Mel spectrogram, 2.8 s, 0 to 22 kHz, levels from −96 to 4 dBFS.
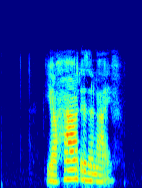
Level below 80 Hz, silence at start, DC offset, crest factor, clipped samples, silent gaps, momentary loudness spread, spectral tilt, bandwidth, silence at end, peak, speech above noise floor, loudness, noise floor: -68 dBFS; 0.95 s; under 0.1%; 22 dB; under 0.1%; none; 19 LU; -4 dB/octave; 7.6 kHz; 0.6 s; -4 dBFS; 55 dB; -23 LUFS; -78 dBFS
